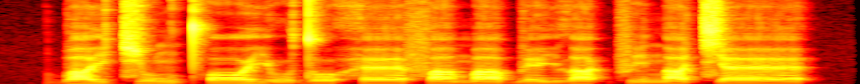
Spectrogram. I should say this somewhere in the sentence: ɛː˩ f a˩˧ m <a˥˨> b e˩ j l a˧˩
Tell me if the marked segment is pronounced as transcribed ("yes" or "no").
no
